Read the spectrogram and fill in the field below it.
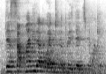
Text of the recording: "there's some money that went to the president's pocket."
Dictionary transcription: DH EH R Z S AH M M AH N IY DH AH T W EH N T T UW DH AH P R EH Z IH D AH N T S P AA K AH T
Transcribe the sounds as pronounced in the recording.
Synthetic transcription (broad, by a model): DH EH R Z S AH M M AH N IY DH AH T W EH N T T UW DH AH P R EH Z IH D AH N T S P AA K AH T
